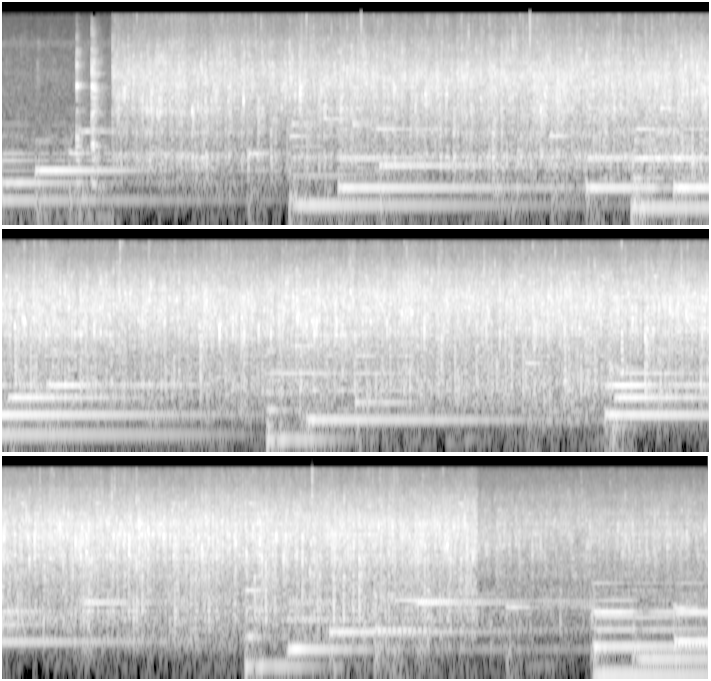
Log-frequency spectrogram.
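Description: Potato-wrapped shrimp rolls deep-frying in a wok of hot oil, sizzling steadily. The sizzle starts abruptly about a second in and drops sharply near the end, with soft background music of slow held notes underneath.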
